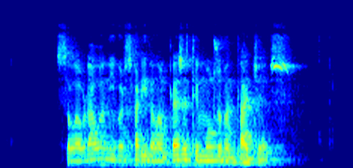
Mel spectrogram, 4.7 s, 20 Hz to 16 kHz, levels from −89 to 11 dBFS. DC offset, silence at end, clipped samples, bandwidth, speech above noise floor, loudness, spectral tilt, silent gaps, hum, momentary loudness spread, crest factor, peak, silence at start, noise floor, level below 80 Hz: under 0.1%; 0.8 s; under 0.1%; 9.4 kHz; over 60 dB; -31 LUFS; -5.5 dB/octave; none; none; 8 LU; 22 dB; -10 dBFS; 0.75 s; under -90 dBFS; -74 dBFS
